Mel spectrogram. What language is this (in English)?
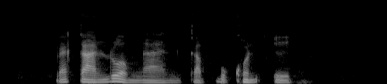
Thai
